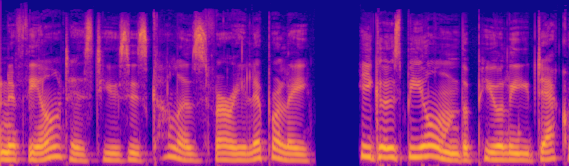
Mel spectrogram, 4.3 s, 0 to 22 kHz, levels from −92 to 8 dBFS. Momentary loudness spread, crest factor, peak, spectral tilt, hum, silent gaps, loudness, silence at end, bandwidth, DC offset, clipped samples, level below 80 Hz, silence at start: 7 LU; 12 dB; -4 dBFS; -5 dB/octave; none; 2.37-2.69 s; -16 LUFS; 0 s; 16.5 kHz; under 0.1%; under 0.1%; -60 dBFS; 0 s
